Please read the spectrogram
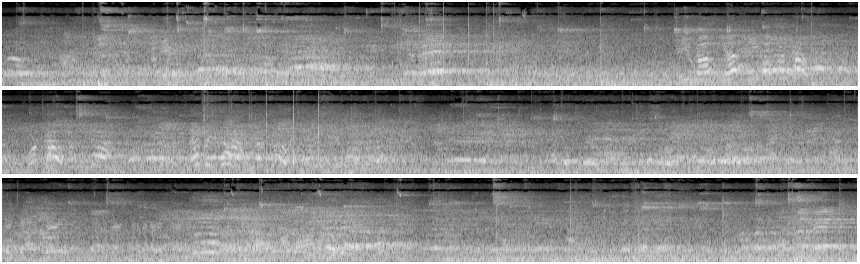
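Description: Basketball game sound in a gymnasium: a ball bouncing on the hardwood court again and again, amid indistinct shouts and chatter of players and spectators.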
